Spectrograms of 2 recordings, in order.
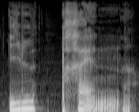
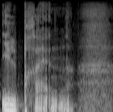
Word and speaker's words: prennent: Okay, keep in mind that you should pronounce it prenons, vous prenez, and then the last one, the tricky one, ils prennent. Okay, ils prennent.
